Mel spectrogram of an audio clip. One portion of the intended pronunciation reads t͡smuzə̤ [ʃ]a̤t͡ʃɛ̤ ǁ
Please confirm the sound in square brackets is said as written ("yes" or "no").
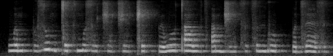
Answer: no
